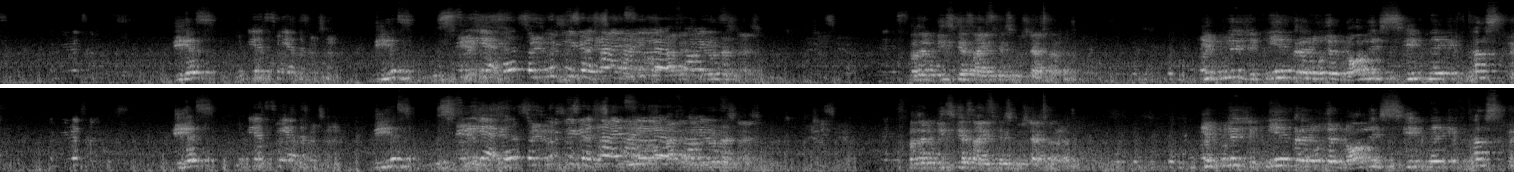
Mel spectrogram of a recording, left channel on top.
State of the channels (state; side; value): normal; both; correlation -0.01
